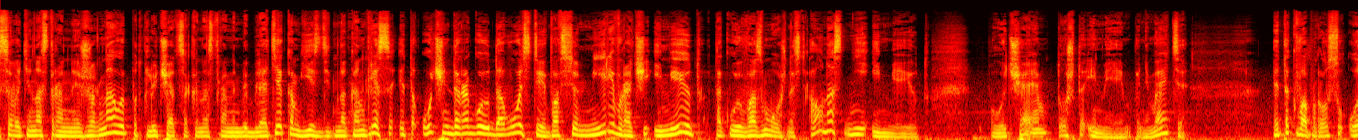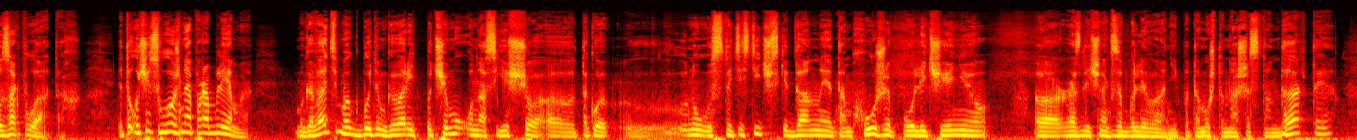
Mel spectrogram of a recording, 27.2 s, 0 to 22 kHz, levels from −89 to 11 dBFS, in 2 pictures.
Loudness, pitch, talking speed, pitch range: -16 LUFS, 135 Hz, 145 wpm, 120-165 Hz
